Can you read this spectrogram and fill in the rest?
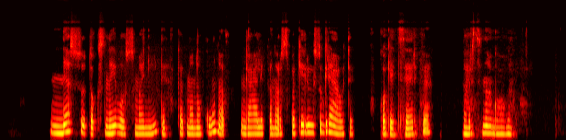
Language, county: Lithuanian, Šiauliai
